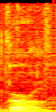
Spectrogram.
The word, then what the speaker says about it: borough: What borough? I said it right, borough.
